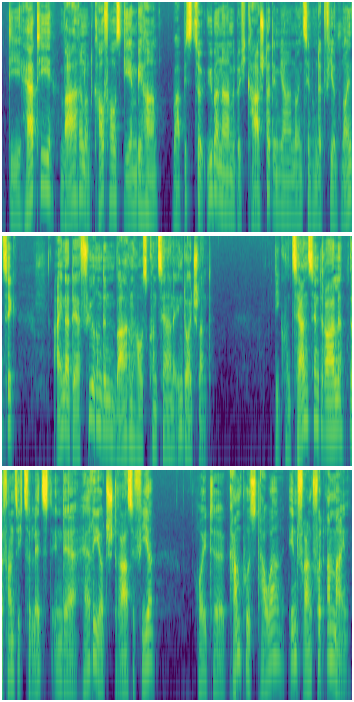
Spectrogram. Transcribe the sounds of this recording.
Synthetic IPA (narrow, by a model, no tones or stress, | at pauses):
d̥iːhɛɐtʰivaːʁənʊntkʰaʊfhaʊsɡ̥eːɛmbeːɦaː | vaːɐbɪst͡suːɐʔyːbɐnaːmədʊɐçkʰa̰ːʃtatɪmjaːɐnɔʏnt͡seːnɦʊndɐtfiːɐʊntnɔʏnt͡sɪç | ʔa̰ɪnɐdeːɐfyːʁəndn̩vaːʁənɦaʊskʰɔnt͡sɛɐnəʔɪndɔʏt͡ʃla̰nt | d̥iːkʰɔnt͡sɛɐnt͡sɛntʁ̥aːləb̥əfantz̥ɪçt͡sulɛt͡stɪ̰ndeːɐhɛʁiɔtʃtʁ̥a̰ːsəfiːɐ | hɔʏtʰəkʰampʰʊstʰaʊɐʔɪnfʁ̥aŋkfʊɐtamːaɪn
